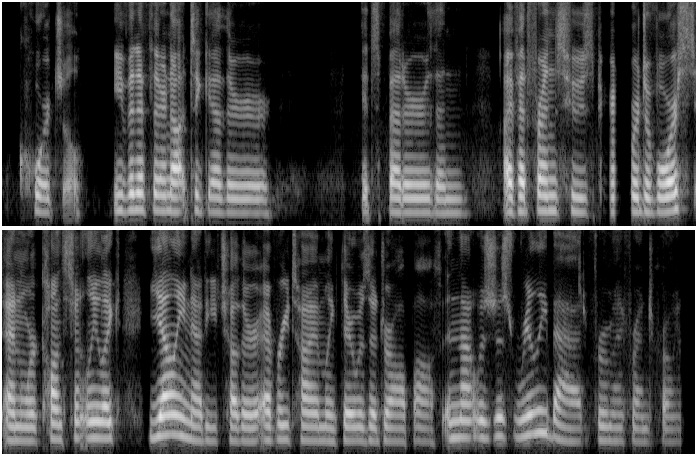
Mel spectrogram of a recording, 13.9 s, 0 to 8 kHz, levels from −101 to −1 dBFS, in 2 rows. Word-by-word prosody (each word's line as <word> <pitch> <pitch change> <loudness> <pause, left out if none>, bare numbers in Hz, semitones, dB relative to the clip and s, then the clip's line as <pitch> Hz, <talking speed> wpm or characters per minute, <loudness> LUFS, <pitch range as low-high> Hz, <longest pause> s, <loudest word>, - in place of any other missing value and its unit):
cordial, 210 - -6 0.3
even 215 +1 +2
if 220 -1 +4
they're 210 -1 +1
not 195 -1 +5
together, 185 -3 -3 0.9
it's - - -7
better 185 -1 +1
than 180 0 -6 0.3
I've 195 - +7
had 195 -1 +7
friends 205 -1 +2
whose 190 -4 -4
parents 195 0 -9
were 200 - +4
divorced 195 +4 +5
and 185 -1 0
were 180 0 -2
constantly, 220 +2 0
like, 215 0 +1 0.3
yelling 255 -1 +5
at 185 -1 -4
each 180 0 -13
other 180 0 0
every 195 +1 -2
time, 185 -1 -4
like, 175 -2 -8
there 185 -1 +1
was 180 0 -6
a 180 - -1
drop 175 -1 -6
off, 170 -4 -12
and 220 +1 -4
that 225 0 -2
was 225 -2 -3
just 245 0 -3
really 260 +5 -1
bad 180 -9 -6
for 190 -1 -9
my 180 -1 -13
friend 170 -1 -15
growing. 170 0 -14
190 Hz, 180 wpm, -25 LUFS, 180-215 Hz, 0.9 s, I've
